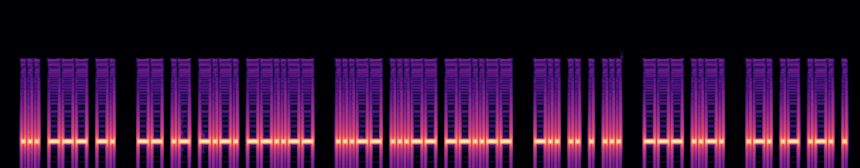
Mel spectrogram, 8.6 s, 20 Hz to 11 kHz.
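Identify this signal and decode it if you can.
Morse code, heard as a keyed tone, about 36 wpm, 550 Hz. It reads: SON MAC, 33, DIES OF RARE
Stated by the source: Morse news headlines practice at 35 words per minute.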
